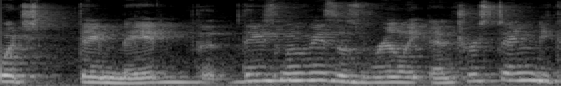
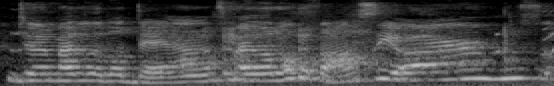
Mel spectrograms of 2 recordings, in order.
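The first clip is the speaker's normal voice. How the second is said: usual speaking voice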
